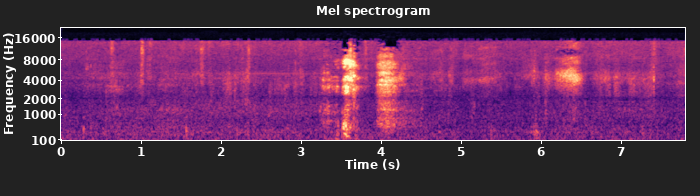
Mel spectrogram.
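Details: Two abrupt gulping bursts about half a second apart, then a fainter one, over steady room noise; a persistent bout of hiccups while out in West Philadelphia.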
